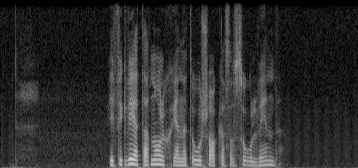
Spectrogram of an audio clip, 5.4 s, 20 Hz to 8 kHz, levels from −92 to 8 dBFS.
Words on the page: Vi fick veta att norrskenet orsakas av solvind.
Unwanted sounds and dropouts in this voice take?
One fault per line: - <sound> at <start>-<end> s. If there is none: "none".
none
